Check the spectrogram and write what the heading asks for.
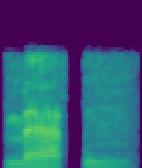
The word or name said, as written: matin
